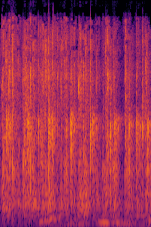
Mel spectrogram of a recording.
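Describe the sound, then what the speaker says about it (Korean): Audience applause welcomes a speaker at a lecture event, heard as a steady patter of many hands clapping at moderate volume, continuous through the short stretch without a clear start or end. "박안신 우리 수석 부회장님을 큰 박수로 맞이해주시면 고맙겠습니다"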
